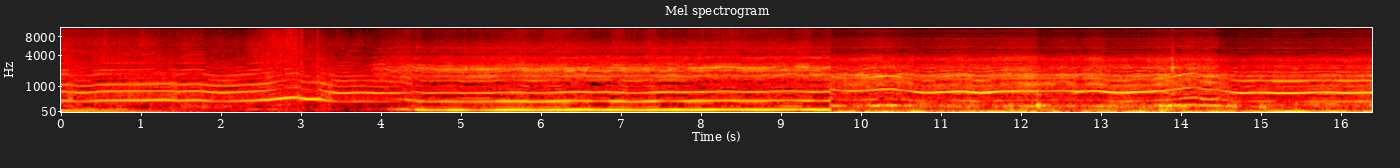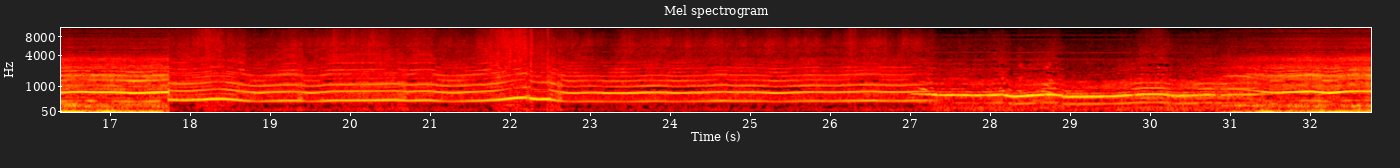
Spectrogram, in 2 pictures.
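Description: Formula One car's engine held at steady high revs under load against a rugby scrum machine, with short blips of the revs about 3, 14 and 22 seconds in.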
